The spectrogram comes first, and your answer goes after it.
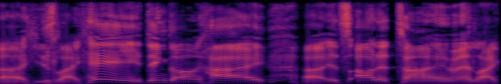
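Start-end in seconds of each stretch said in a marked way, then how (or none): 0.7-3.4 high, chipper, happy, thrilled voice. Retelling a scene where Simmons arrives for an audit: imitating Simmons, all smiles. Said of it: "all smiles, very happy to be here".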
